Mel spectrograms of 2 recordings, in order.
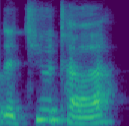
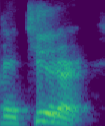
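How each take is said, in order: First: It is said with a British accent. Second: It is said with an American accent. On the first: "Si quieres ser británico" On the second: "Si quieres ser americano"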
